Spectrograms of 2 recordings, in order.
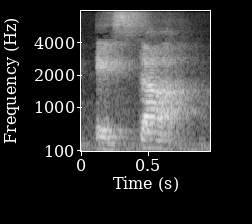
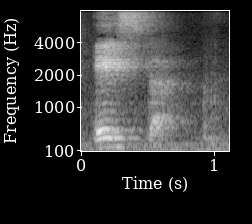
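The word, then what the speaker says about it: ésta: vocabulary list isn't it the difference is that there's no accent so on the word our vocabulary lists were pronouncing it a stop the word up in the Bible verses pronounce a step see how the accent makes a big difference and it's a completely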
